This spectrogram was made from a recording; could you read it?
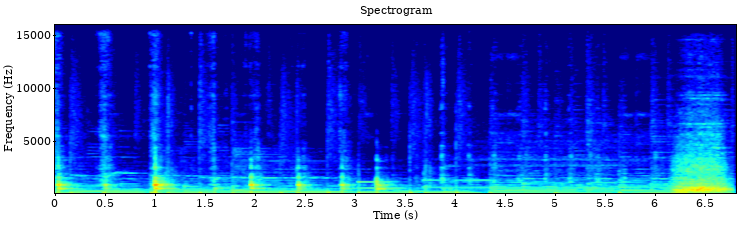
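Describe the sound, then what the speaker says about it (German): Ginger being finely chopped with a knife on a board, a steady run of about a dozen crisp, evenly spaced thuds close by, followed by a brief scraping swipe at the end, no voices. "Ingwer fein hacken"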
